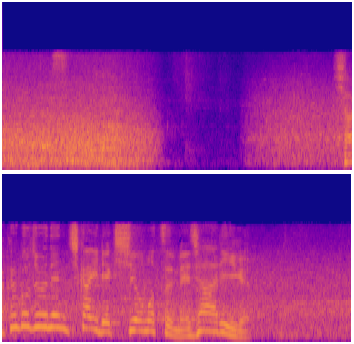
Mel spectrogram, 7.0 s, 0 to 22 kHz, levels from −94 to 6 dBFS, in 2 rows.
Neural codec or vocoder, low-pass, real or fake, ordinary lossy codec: none; 7.2 kHz; real; none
